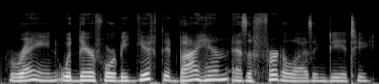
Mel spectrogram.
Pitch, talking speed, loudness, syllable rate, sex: 180 Hz, 175 wpm, -16 LUFS, 5.3 syllables/s, female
